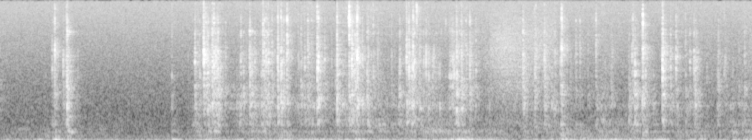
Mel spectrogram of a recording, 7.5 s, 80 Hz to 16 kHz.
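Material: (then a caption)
Plastic. Fingertips type on a mint-green plastic retro keyboard with round white plastic keycaps, first with both hands, then with one. Quick, bright plastic clicks come in irregular bursts over a steady low hum near 80 Hz, with a few louder key strikes standing out.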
